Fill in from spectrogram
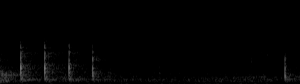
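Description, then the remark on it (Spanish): Four quick, evenly spaced knocks on a wooden door, fairly close and crisp, followed by a pause and then a couple of softer, scattered taps. “Y Jesucristo dice, yo estoy ya en la puerta. ¿En la puerta de qué? Pues en la puerta de nuestra vida. Y estoy tocando.”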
